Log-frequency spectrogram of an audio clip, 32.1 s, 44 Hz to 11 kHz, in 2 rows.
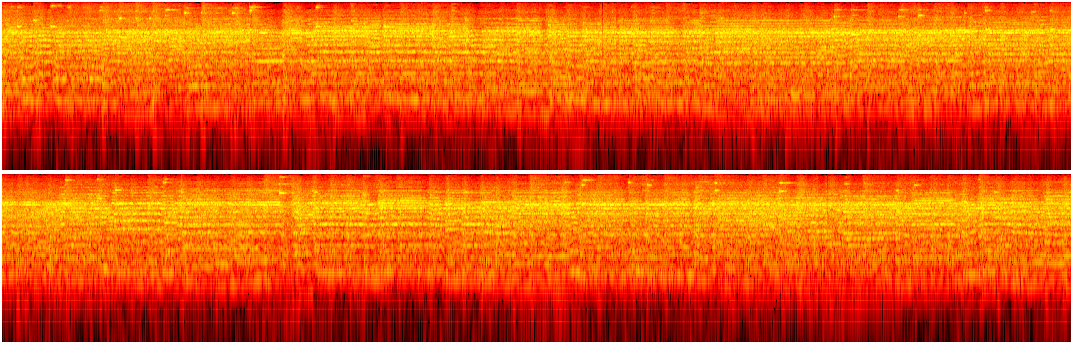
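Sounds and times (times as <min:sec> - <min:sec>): banjos playing: 0:00.0 - 0:32.0
saxophones playing: 0:00.0 - 0:32.0.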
